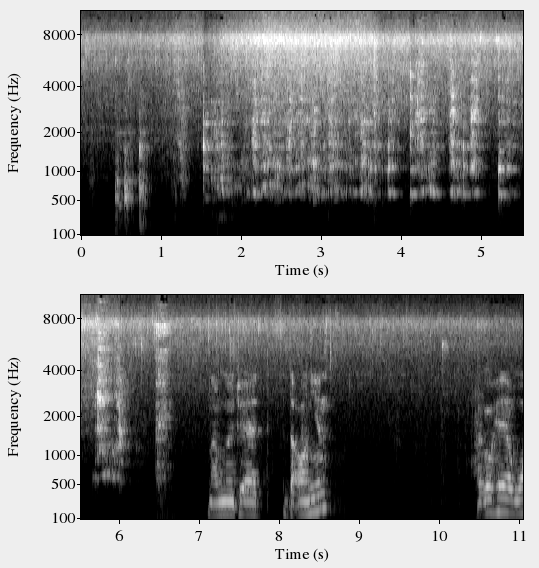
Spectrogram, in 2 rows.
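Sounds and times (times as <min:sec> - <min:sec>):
spices sizzling in oil: 0:00.0 - 0:11.0
metal spoon scraping pan: 0:01.2 - 0:06.8.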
